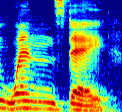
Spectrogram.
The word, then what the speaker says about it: Wednesday: My favorite example of this, or the one that I learned when I was younger, is Wednesday, right? When we're speaking, we say Wednesday, but to spell it correctly, we say Wednesday.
